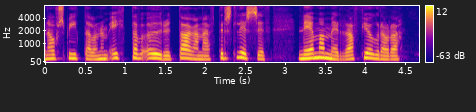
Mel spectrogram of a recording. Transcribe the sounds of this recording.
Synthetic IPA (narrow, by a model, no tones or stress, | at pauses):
nawspiːt̪alanʏmʔejht̪avœðɾʏt̪aːɣanaɛft̪ɪɾ̥st̪lɪsːɪð | nɛːmamɛrːafjœɣɾawɾa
